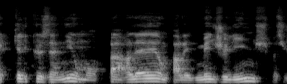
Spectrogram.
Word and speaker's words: Medellín: Là, pareil, la Colombie, je me souviens il y a quelques années, on parlait de Medellín, je ne sais pas si je le prononce bien, mais Medellín, Medellín, ouais.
